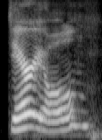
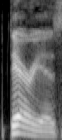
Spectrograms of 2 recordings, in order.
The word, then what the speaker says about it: Derrial: Cuz Ryan, who I've known for years, has done different altercations of my name today. Darius, Daryl, Derell.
